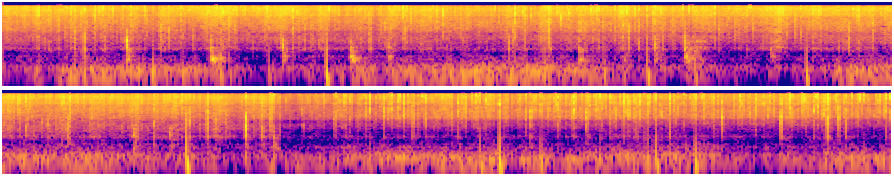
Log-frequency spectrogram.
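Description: Fried rice with egg and spring onion sizzling in a frying pan as it is stirred, with scattered sharp clicks of the stirring over a steady sizzle.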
